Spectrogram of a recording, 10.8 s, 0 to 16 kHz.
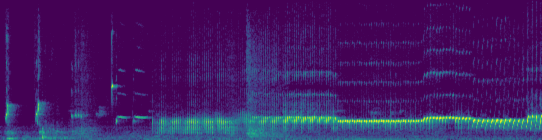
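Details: Canary singing in nightingale-voiced style, Drama, Greece, 2017: a few scattered sharp chirps, then a long unbroken buzzy trill that rises gradually in pitch and loudness, with a brief high whistle near the end.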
